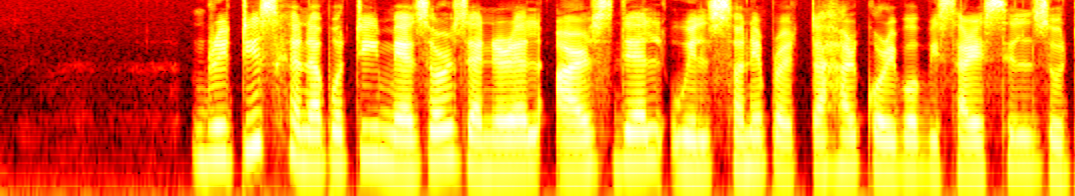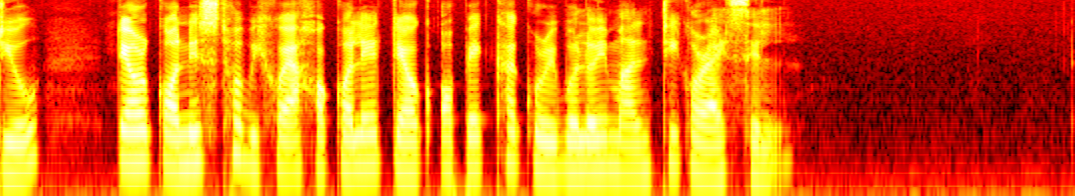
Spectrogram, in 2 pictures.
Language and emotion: Assamese, neutral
